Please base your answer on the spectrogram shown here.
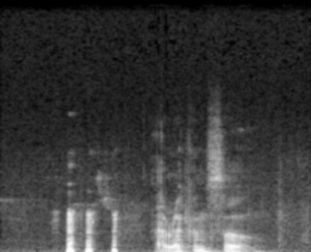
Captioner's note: chuckling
